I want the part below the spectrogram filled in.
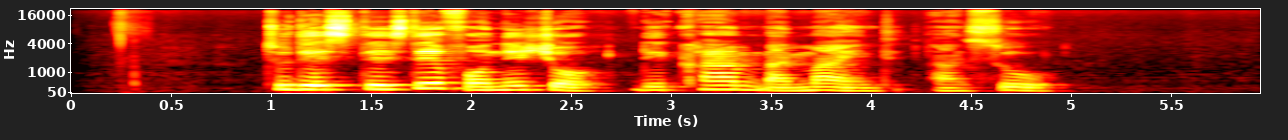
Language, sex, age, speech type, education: Nigerian Pidgin, male, 30-45, spontaneous, tertiary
